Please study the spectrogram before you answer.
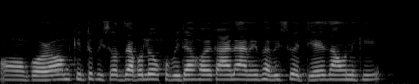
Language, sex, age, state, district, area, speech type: Assamese, female, 30-45, Assam, Golaghat, urban, spontaneous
